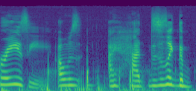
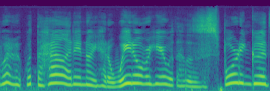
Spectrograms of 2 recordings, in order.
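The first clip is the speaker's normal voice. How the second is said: play-acted frantic, crazed, screaming, complaining tone; 4 semitones higher than usual. Retelling how people who couldn't find where to wait started screaming at 5 a.m.: acted-out screaming. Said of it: "crazy, screaming".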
